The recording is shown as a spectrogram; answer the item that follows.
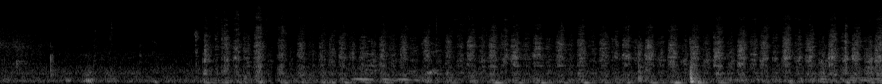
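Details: A Rottweiler in labour, delivering puppies, pants fast and hard, a quick regular huffing of a little over two breaths per second that starts after a quiet opening and runs to the end.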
